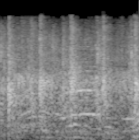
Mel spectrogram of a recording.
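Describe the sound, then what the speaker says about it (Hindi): An audience at a spiritual discourse session applauds together, producing a steady wash of clapping that continues through the whole short stretch with slight swells. "तालियों के गड़गड़ाहट से इनकी भावना का अनुमोदना कीजिए बंधु।"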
